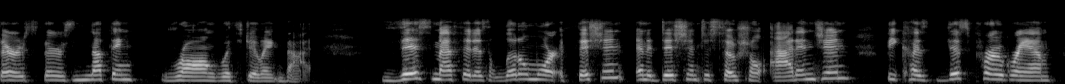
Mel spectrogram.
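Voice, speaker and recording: A woman speaks fairly slowly at a medium pitch, in a bright, sharp tone. Her pitch varies in an ordinary way against a quiet background. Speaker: real estate marketing trainer. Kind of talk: online training webinar with screen share. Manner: casual with many fillers.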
